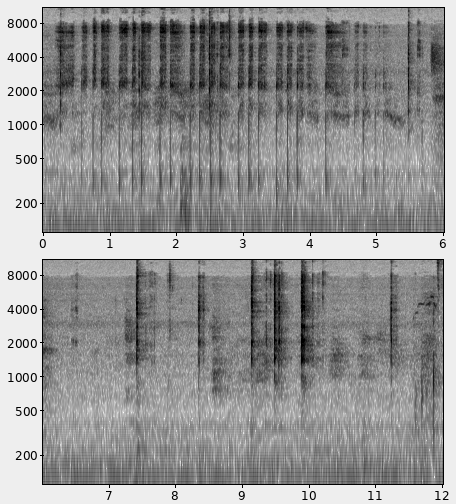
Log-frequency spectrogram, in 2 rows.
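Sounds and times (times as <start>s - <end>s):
low steady hum: 0.0s - 12.0s
metal lock parts clicking: 9.1s - 10.3s.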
